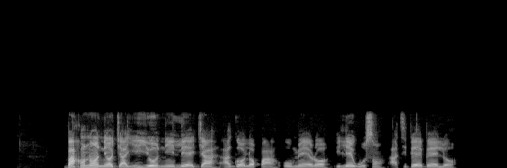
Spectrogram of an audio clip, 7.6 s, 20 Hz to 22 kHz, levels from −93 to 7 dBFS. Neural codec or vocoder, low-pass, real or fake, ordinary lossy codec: none; 7.2 kHz; real; none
